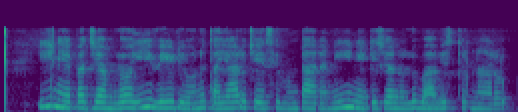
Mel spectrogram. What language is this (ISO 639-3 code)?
tel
